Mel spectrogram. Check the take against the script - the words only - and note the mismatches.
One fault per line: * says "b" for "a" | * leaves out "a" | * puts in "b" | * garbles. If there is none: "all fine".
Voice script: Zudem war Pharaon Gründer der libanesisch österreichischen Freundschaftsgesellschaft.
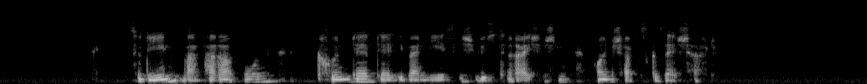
all fine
